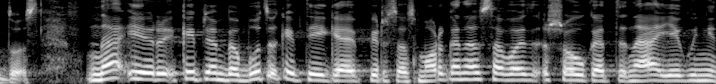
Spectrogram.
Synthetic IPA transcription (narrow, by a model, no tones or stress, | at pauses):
d̪ʊs | nɐʔɪɾkɐɪp̚tʲɛnbʲɛbuːt̪ukɐɪptʲɛɪkʲɛpʲiːrsɐsmoːrɡɐnɐssɑːʋoːʃɐʊkɐt̪nɐjɛɪɡʊnʲɪ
